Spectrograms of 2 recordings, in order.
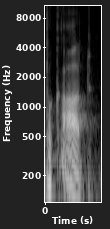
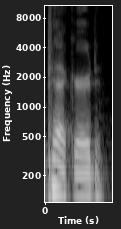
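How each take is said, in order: First: It is said in an Irish accent. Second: It is said in his plain accent.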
